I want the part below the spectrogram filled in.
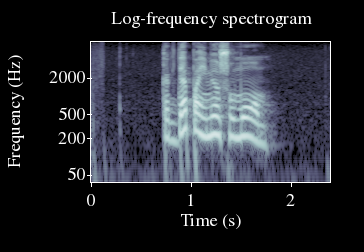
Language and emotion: Russian, angry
